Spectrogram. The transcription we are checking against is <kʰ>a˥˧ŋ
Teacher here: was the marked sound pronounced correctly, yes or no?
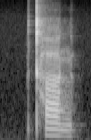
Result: yes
